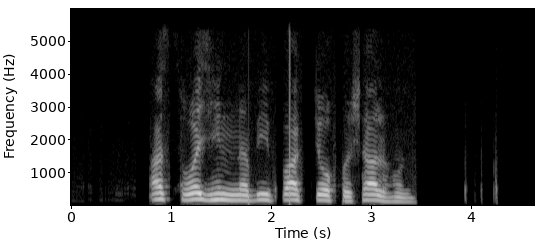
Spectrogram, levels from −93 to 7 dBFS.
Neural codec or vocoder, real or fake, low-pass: none; real; 5.4 kHz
